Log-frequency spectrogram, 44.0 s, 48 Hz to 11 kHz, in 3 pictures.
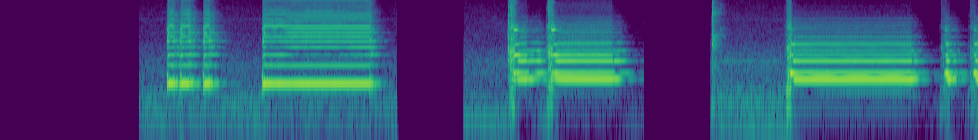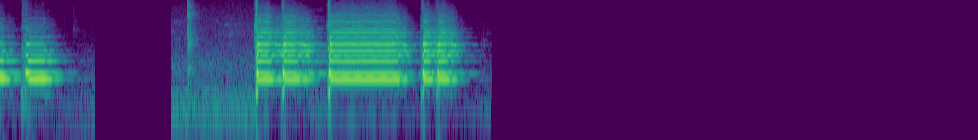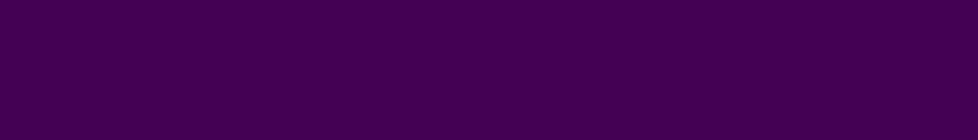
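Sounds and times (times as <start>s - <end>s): two-tone electric air horn: 2.4s - 6.0s, 7.6s - 9.7s, 11.7s - 15.9s, 18.4s - 22.0s
single-tone motorcycle horn: 2.5s - 6.0s, 7.6s - 9.7s, 11.8s - 15.9s, 18.5s - 22.0s.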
